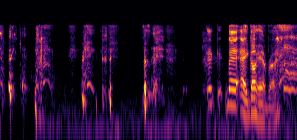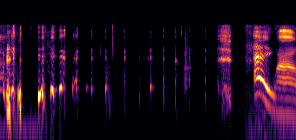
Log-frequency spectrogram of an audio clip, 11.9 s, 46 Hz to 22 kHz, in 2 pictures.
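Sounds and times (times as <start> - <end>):
laughter: 0.0 - 3.6, 4.2 - 11.4
person coughing: 0.7 - 2.3, 2.9 - 3.4
speech: 4.6 - 6.4.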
